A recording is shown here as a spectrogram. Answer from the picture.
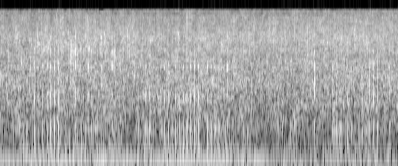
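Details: Domestic cat purring steadily, a low continuous rumble with a soft breathing rhythm, while light rain falls outside a window, adding a constant hiss and scattered drop taps throughout.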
